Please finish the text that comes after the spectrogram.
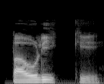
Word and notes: Paolicchi: lingua italiana

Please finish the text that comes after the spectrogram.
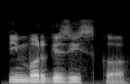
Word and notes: imborghesire: italiana

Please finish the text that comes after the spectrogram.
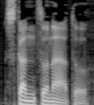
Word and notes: scanzonato: lingua italiana

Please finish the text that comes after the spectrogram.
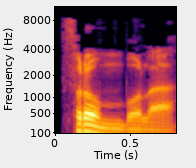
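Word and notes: frombola: italiano

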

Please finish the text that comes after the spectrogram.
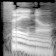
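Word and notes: frenare: italiano

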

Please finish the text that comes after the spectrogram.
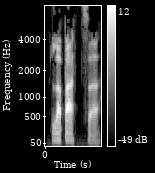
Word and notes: lapazza: lingua italiana

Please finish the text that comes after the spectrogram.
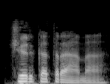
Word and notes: cercatrama: lingua italiana

